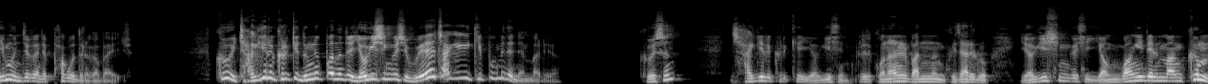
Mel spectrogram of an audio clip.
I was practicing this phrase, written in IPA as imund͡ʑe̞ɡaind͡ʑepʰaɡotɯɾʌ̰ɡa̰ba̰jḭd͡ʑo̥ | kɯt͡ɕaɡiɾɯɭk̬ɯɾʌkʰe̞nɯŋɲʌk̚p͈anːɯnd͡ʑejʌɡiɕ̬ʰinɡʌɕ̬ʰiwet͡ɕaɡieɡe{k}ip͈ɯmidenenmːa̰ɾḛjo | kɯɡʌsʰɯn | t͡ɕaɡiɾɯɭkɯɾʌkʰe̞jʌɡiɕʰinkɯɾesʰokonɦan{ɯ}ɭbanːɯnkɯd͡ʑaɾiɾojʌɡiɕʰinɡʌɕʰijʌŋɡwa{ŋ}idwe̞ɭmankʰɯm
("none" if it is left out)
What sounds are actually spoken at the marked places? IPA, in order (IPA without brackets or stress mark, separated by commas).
k, ɯ, ŋ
